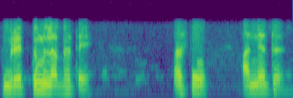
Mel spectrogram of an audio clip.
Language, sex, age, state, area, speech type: Sanskrit, male, 18-30, Bihar, rural, conversation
